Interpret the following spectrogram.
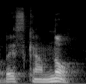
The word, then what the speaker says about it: Bescanó: No, akcent na O na końcu słowa. Bescanó.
